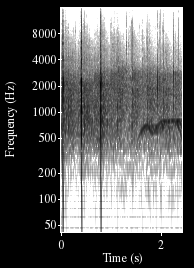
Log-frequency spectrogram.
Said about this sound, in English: any kids that want to go to kids' ministry, let's give them a round of applause as they make their way to kids' ministry.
